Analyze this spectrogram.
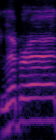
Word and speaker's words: Libera: uh there it is so Libra you pronounce it Libra this stresses on the first syllable and a short I uh it's um this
